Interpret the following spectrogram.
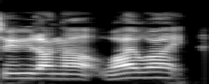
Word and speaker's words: Tūrangawaewae: The word of the day is Tūrangawaewae, pronounced Tūrangawaewae.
